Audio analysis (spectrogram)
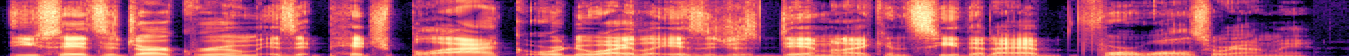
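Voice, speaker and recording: A man's voice: fairly low pitch, fairly even intonation, fast, fairly bright tone, no echo, studio quality. A man playing an improvised tabletop game, speaking in a polite, questioning and tentative way. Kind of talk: improvised in-character role-play and questions.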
